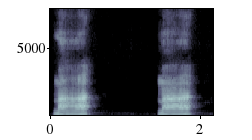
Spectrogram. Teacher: there is definitely not that great of an uptick in what I said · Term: third tone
